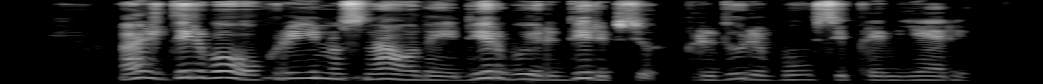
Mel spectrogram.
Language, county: Lithuanian, Telšiai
